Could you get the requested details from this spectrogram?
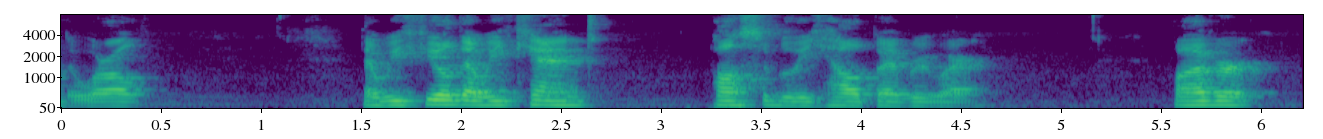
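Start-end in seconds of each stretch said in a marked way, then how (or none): none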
